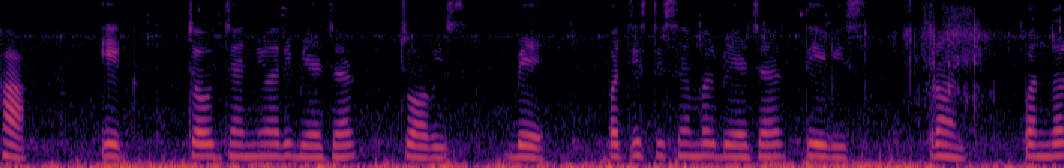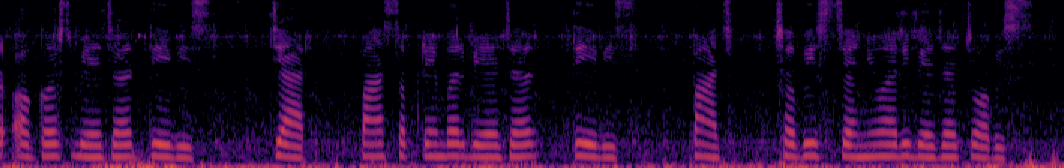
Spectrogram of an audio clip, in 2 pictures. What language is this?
Gujarati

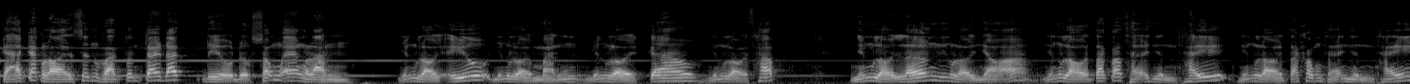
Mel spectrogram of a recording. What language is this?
Vietnamese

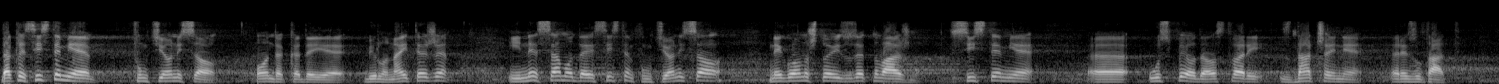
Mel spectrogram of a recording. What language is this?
Serbian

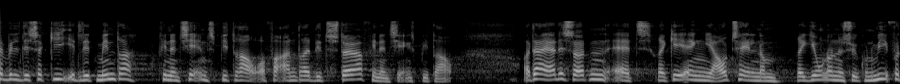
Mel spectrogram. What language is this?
Danish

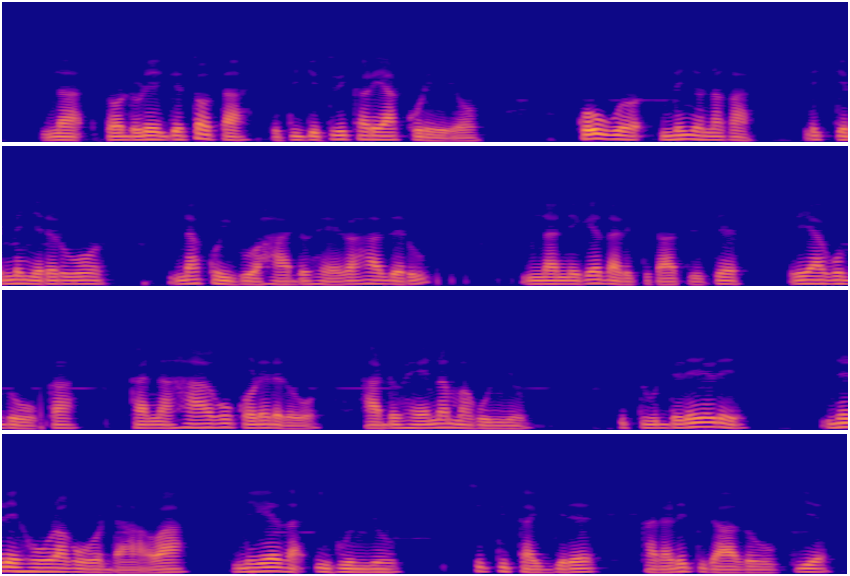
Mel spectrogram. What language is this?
Kikuyu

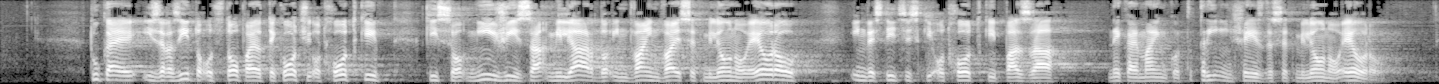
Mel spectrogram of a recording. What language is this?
Slovenian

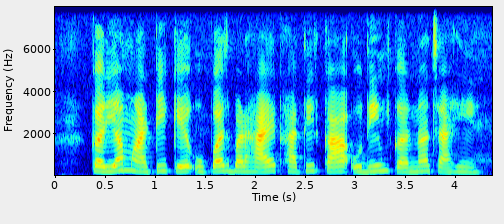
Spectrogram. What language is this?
Chhattisgarhi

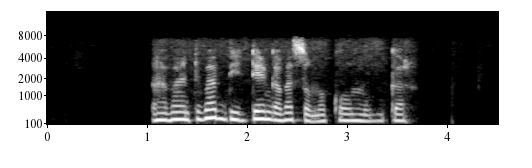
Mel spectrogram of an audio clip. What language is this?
Ganda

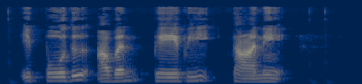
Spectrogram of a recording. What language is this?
Tamil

